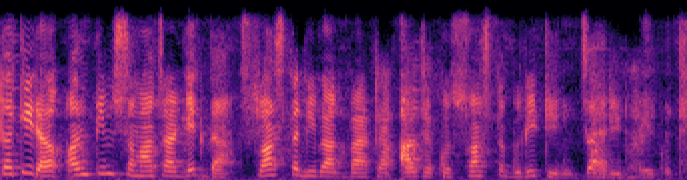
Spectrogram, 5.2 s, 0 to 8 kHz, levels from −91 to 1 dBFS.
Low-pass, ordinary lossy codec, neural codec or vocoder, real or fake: 7.2 kHz; Opus, 64 kbps; codec, 44.1 kHz, 3.4 kbps, Pupu-Codec; fake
